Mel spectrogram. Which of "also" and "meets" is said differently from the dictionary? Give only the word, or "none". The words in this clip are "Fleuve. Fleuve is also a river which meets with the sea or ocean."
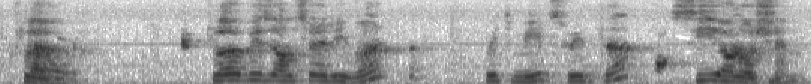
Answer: none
